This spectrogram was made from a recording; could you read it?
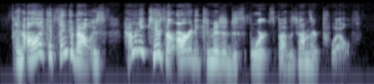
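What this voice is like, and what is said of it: Southern accent. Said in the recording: “a native daughter of Wisconsin with a Southern accent.”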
